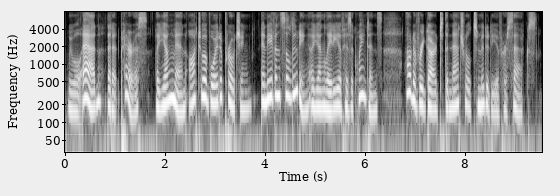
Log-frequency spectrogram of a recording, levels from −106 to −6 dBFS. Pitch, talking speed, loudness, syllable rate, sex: 200 Hz, 200 wpm, -17 LUFS, 5.8 syllables/s, female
